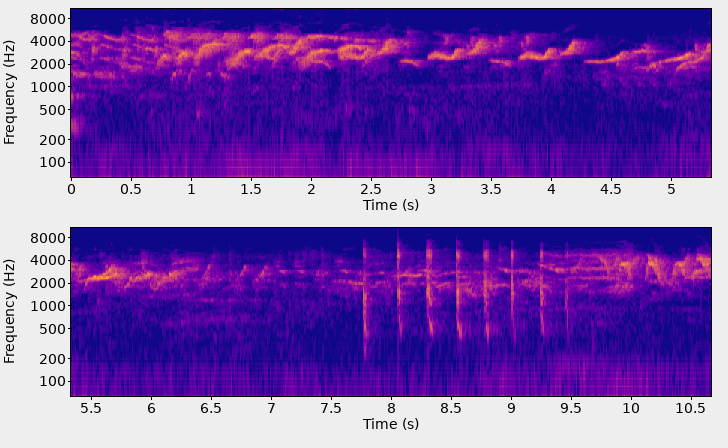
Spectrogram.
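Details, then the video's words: Chinese hwamei singing loud, looping whistled phrases that wander up and down. A fast series of sharp clicks follows, then fainter warbles that build again into bright notes at the end. "Họa mi tuyển chọn"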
